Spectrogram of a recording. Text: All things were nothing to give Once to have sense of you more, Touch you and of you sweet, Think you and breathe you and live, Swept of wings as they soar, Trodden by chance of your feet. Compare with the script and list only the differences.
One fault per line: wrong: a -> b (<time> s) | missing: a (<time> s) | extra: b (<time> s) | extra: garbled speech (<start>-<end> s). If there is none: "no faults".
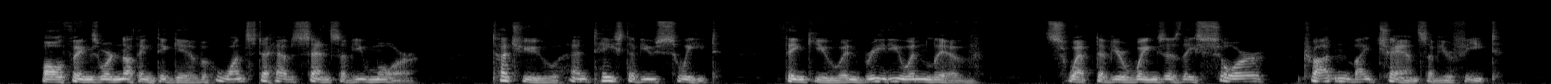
extra: taste (5.9 s)
extra: your (11.1 s)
